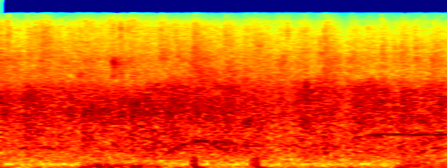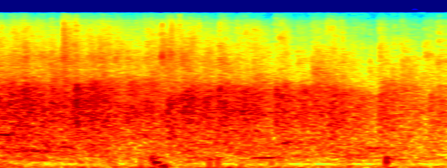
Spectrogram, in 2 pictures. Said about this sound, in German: Danke, gebt mir mal einen Applaus für die drei.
